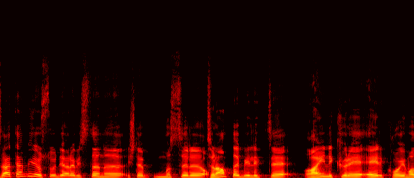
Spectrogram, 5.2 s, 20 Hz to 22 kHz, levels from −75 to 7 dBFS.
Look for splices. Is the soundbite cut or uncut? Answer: cut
